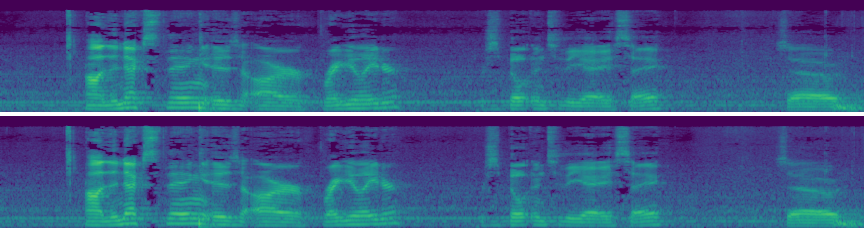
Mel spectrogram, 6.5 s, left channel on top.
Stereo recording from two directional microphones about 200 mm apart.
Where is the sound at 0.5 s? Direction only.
60° right (ahead or behind).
